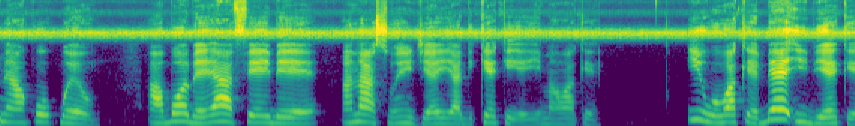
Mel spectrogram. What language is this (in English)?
Vai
